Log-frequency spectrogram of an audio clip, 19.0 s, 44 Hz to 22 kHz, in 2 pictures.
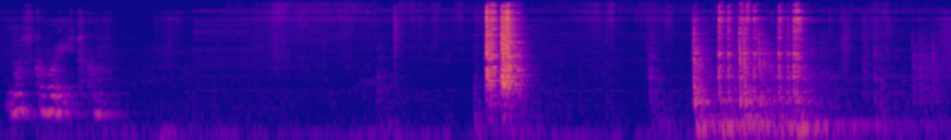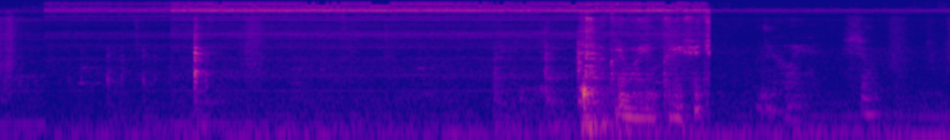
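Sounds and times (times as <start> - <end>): cookware clattering: 4.8 - 5.4, 7.0 - 8.3.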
